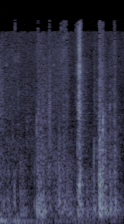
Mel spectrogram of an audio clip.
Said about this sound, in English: Walking on creaky floor.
